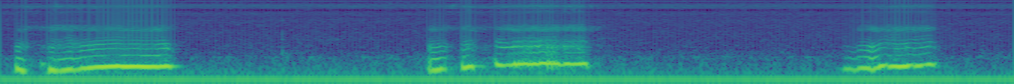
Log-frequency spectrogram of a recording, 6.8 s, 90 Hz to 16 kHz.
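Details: Sleeping British Shorthair cat, likely the 5-year-old female, snoring very loudly on a warm kotatsu: drawn-out, tonal, whining snores about a second long, roughly 20 per minute, over low room hum.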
